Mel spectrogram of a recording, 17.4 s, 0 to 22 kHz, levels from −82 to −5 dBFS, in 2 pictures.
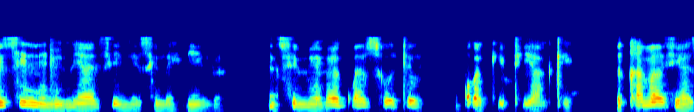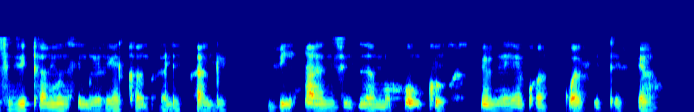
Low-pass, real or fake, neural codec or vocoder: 5.4 kHz; fake; codec, 44.1 kHz, 2.6 kbps, SNAC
